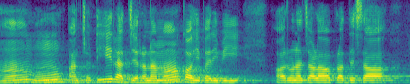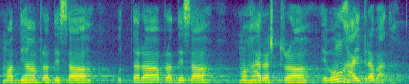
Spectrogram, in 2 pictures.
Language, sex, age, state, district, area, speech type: Odia, female, 30-45, Odisha, Nayagarh, rural, spontaneous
